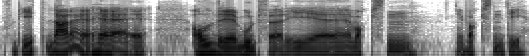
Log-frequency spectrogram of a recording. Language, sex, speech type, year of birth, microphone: Norwegian, male, spontaneous, 1986, Shure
